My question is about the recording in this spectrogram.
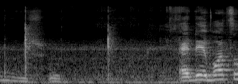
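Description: Three sharp clicks in a pause in a woman's speech, which trails off at the start and resumes near the end.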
